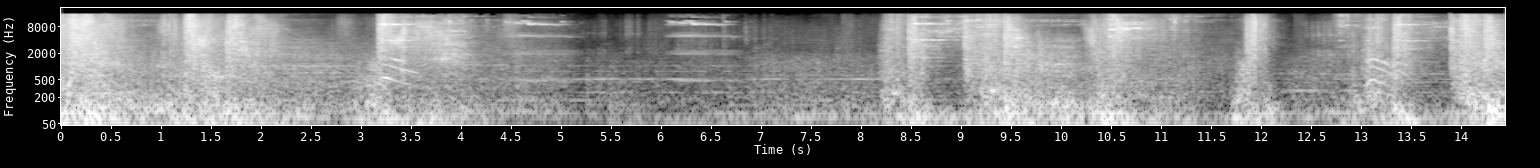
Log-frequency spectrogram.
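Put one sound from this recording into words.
Magic blasts and clashing weapons burst in a loud fight.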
